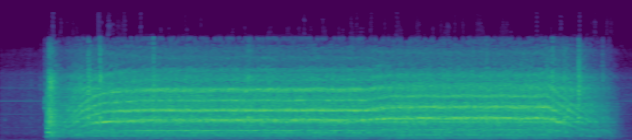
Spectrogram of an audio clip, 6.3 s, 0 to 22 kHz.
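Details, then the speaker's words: Chevy 5.3 engine project, 252,979 miles, first crank after rewiring with no spark plugs and no fuel pump, watching for oil pressure: smooth, fast, even whirring crank without compression pulses or firing. "don't see any oil pressure yet okay because we have no spark plugs"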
